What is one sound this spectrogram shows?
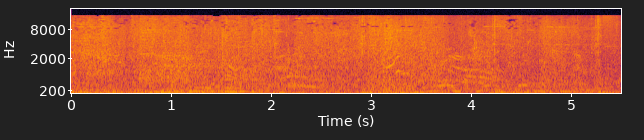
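Magic blasts and clashing weapons crackle and burst in a busy fight.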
